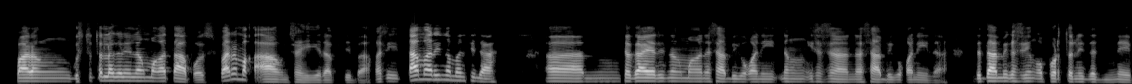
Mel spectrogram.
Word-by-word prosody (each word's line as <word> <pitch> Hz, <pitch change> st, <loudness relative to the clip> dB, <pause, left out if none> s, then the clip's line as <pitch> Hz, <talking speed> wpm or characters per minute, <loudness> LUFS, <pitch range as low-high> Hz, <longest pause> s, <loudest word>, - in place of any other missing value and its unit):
parang 150 Hz, -1 st, +3 dB
gusto 140 Hz, +5 st, -12 dB
talaga 180 Hz, -1 st, +1 dB
nilang 170 Hz, -1 st, -2 dB
makatapos 155 Hz, -8 st, 0 dB
para 245 Hz, -, +3 dB
makaahon 120 Hz, -, +2 dB
sa 110 Hz, +1 st, -7 dB
hirap, 105 Hz, 0 st, -7 dB
'di 105 Hz, -, -13 dB
ba? 90 Hz, -1 st, -9 dB
Kasi 140 Hz, +3 st, -8 dB
tama 230 Hz, +1 st, +8 dB
rin 220 Hz, -1 st, -4 dB
naman 190 Hz, -3 st, -3 dB
sila. 140 Hz, -6 st, -1 dB, 0.5 s
Um, 145 Hz, 0 st, -1 dB
kagaya 155 Hz, 0 st, +6 dB
rin 150 Hz, -, -9 dB
ng 150 Hz, -1 st, -5 dB
mga 145 Hz, -1 st, -4 dB
nasabi 135 Hz, -1 st, -2 dB
ko 130 Hz, -, -7 dB
kani 125 Hz, -1 st, -5 dB
ng 130 Hz, -1 st, -10 dB
isa 135 Hz, -, -12 dB
sa 120 Hz, -3 st, -3 dB
nasabi 115 Hz, -1 st, -2 dB
ko 115 Hz, -, -11 dB
kanina, 110 Hz, -3 st, -9 dB, 0.2 s
dadami 155 Hz, +1 st, +4 dB
kasi 145 Hz, 0 st, -4 dB
yung 145 Hz, -, -8 dB
oportunidad 130 Hz, -3 st, -4 dB
na 110 Hz, 0 st, -9 dB
140 Hz, 185 wpm, -23 LUFS, 120-150 Hz, 0.5 s, tama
